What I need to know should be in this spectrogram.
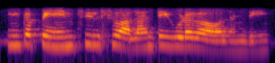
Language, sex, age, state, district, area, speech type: Telugu, female, 45-60, Telangana, Nalgonda, urban, conversation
